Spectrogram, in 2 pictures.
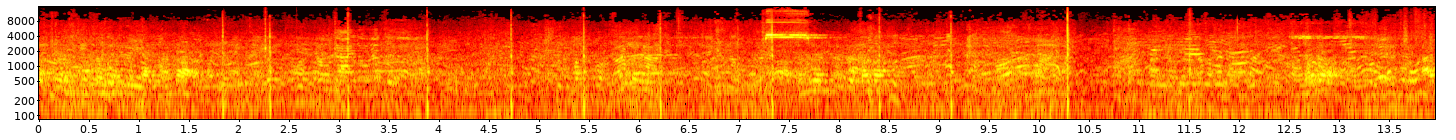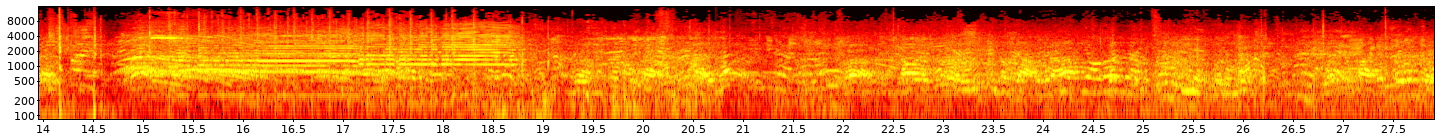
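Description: A large outdoor crowd chatters and cheers loudly.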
